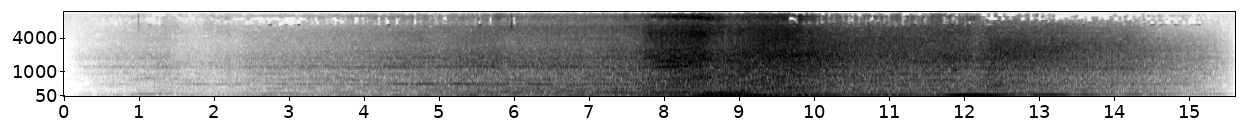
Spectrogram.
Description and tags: Vehicle passing
Recorded and processed in Audacity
